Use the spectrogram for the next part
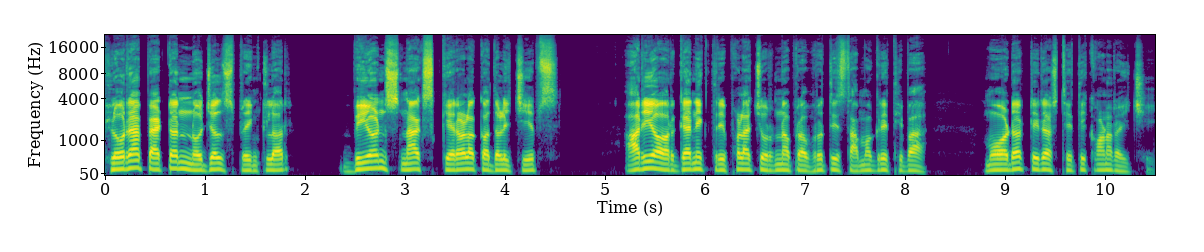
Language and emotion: Odia, neutral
